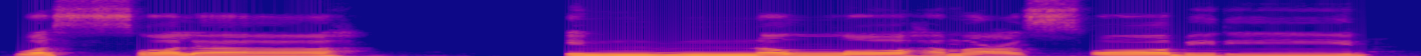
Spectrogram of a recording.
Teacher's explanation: نون مشدد ہے، یہاں پہ غنہ ہوگا. اللہ کے نام سے پہلے زبر آ رہا ہے تو ہم اس کو موٹا پڑھیں گے.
